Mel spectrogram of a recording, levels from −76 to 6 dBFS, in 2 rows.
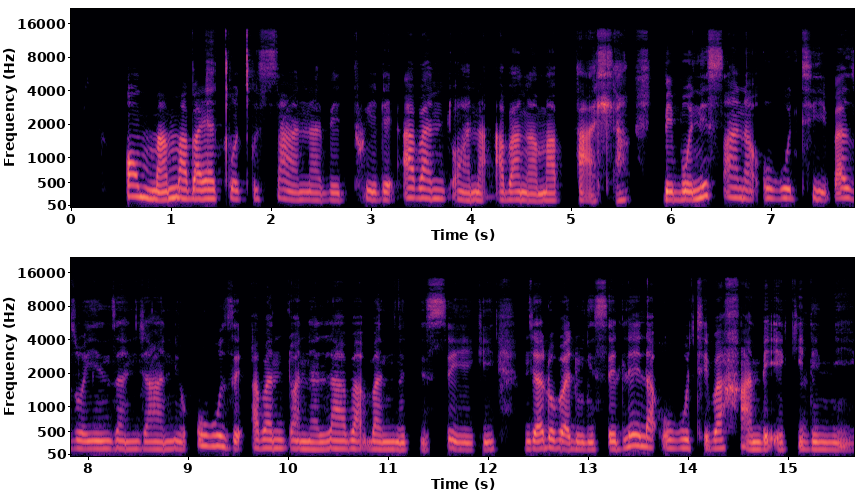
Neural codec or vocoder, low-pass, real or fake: vocoder, 44.1 kHz, 128 mel bands every 256 samples, BigVGAN v2; 14.4 kHz; fake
